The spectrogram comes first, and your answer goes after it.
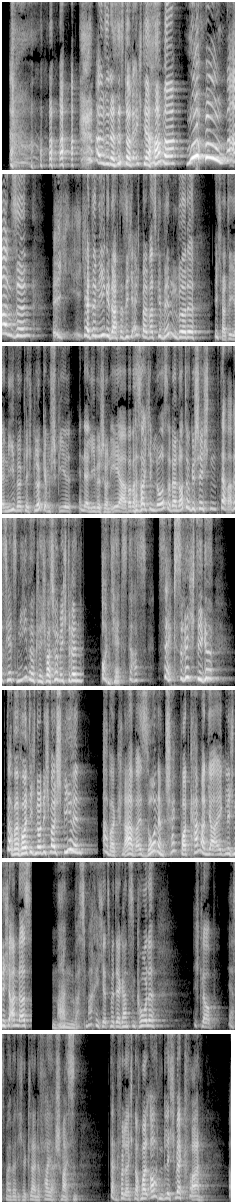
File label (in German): Begeistert, Schauspiel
